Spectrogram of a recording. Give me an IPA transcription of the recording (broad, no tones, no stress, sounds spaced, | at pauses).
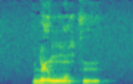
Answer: ɳ ɘ ŋʷ ɐ̃ k ɨ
